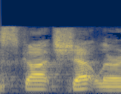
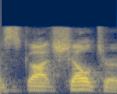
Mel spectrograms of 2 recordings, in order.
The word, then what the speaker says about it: Shetler: No, but we have our friend Scott Shetler, and hey, I got your name right this time. Last time I kept on saying Scott Shelter.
